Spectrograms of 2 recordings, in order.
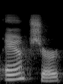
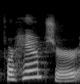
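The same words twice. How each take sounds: First: Hampshire said 'Ampshire, with no H sound at the start; dropped H. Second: Said in the usual way. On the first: Shown as a demonstration. Reader showing Cockney H dropping says Hampshire as 'Ampshire. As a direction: drop the H in Hampshire, Cockney style. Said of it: "H dropping".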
